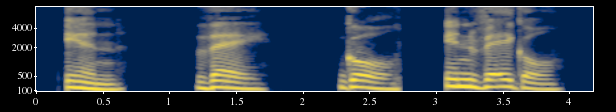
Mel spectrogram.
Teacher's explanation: Stress vei and keep gull light.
